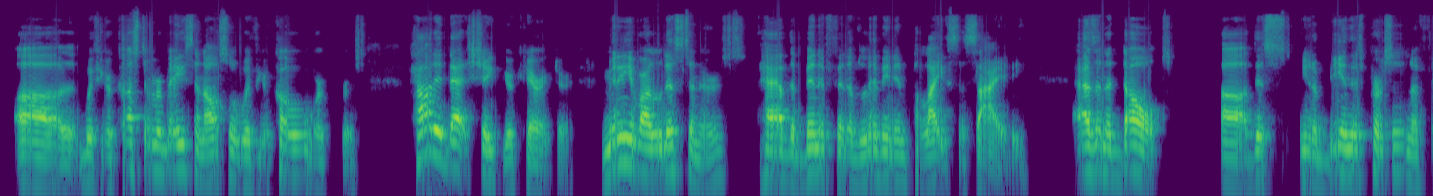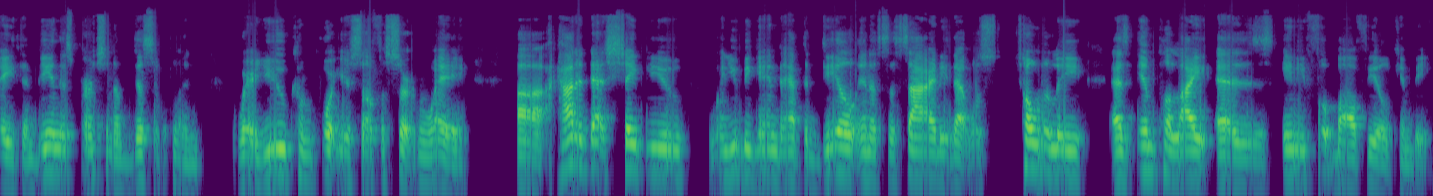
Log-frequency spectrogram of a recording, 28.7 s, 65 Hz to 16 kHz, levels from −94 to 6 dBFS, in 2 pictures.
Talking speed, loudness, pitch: 165 wpm, -23 LUFS, 125 Hz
